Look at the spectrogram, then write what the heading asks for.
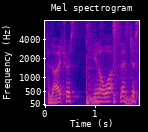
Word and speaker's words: podiatrist: Huss, a paediatrist. It's actually pronounced podiatrist.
